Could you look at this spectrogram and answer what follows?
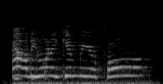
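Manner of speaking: very high, put-on, teasing, syrupy sweet voice. Teasing the partner by copying her nice voice to the dog Hal: mocking imitation of partner's nice voice. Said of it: "Why are you making fun of me?".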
